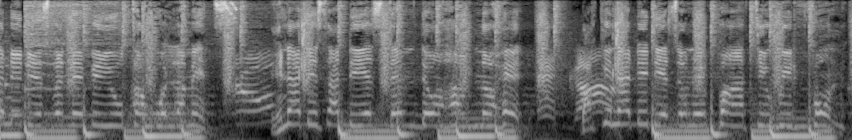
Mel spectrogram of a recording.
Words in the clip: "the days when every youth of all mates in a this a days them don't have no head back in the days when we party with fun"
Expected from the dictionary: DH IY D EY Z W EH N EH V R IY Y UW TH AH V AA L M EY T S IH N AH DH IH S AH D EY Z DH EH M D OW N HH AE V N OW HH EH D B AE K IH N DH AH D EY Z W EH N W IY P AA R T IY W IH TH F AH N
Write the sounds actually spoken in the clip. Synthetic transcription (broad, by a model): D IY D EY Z W EH N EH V IY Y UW T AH W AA L M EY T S IH N AH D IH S AH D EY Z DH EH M D OW N HH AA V N OW HH EH D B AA K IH N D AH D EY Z W EH N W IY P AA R T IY W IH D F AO N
